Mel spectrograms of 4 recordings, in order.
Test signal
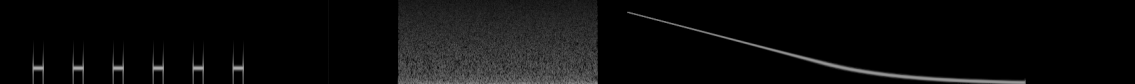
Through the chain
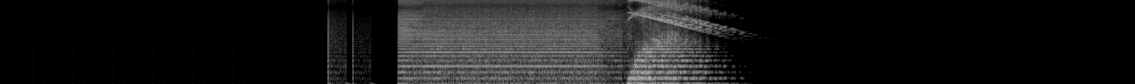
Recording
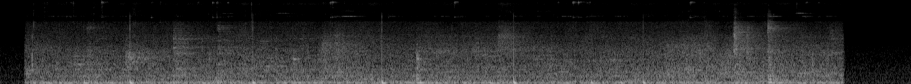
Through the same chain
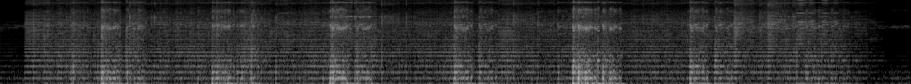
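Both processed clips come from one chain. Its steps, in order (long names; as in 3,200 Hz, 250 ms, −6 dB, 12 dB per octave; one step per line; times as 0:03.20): phases set to zero 284 Hz
inverse Chebyshev band-stop filter 520–2,400 Hz, stop band 60 dB
first-order pre-emphasis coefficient 0.9
on a send: single-tap delay 246 ms −3.5 dB
on the sum: reverb whose tail is shaped and stops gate 200 ms flat, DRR −4.5 dB
reverb reduction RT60 1.1 s
spectral tilt +4.5 dB per octave
windowed peak hold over 3 samples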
